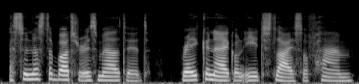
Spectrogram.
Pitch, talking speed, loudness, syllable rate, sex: 190 Hz, 250 wpm, -17 LUFS, 5.8 syllables/s, female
